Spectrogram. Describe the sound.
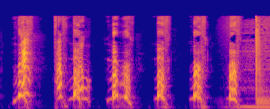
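A sleeping dog whimpers and gives soft, muffled woofs while dreaming: six short bursts in an uneven rhythm, a few of them doubled.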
